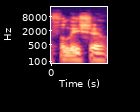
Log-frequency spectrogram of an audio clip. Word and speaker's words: Phylicia: cotton elaine shepard elaine says she supports uh felicia rashad and bill cosby and uh actually uh elaine uh you spoke felicia like my grandmother felicia which it means i like you a lot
